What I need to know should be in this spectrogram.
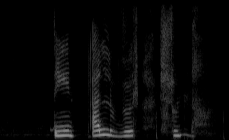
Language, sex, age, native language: Icelandic, male, 10, Icelandic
